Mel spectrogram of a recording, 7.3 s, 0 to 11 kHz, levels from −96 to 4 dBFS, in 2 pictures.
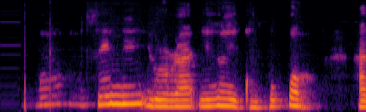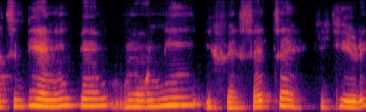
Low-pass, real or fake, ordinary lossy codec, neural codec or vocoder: none; fake; none; vocoder, 22.05 kHz, 80 mel bands, HiFi-GAN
